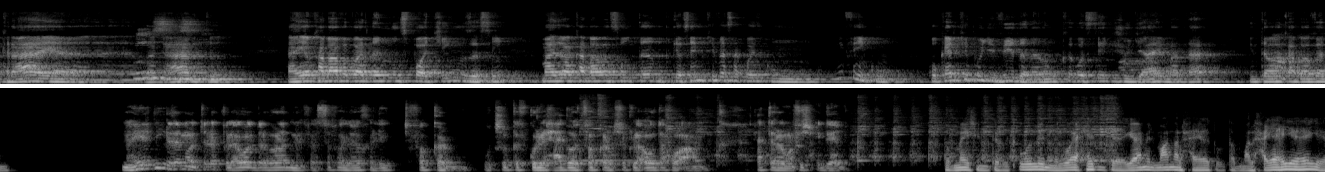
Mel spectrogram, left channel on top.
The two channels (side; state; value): both; different; correlation 0.01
